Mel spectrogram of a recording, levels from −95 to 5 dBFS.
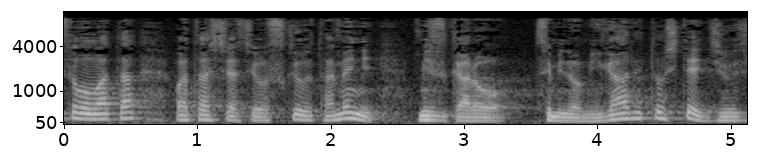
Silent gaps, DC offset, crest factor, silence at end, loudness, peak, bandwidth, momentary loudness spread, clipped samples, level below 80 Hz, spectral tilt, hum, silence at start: none; under 0.1%; 16 dB; 0 s; -28 LUFS; -12 dBFS; 10.5 kHz; 6 LU; under 0.1%; -62 dBFS; -6.5 dB/octave; none; 0 s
